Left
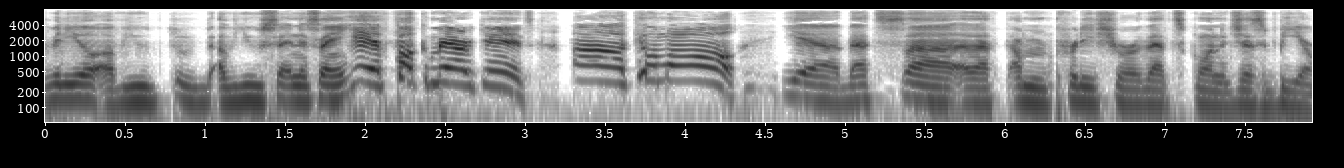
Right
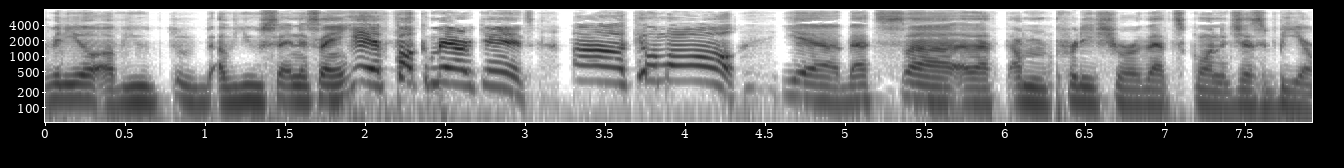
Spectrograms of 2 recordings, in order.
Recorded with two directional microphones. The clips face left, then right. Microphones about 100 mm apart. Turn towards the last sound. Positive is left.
turn(degrees=0)  # may be behind; listen again after turning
